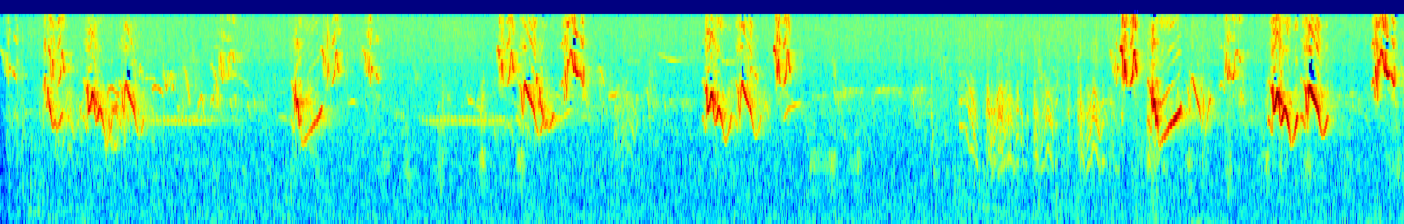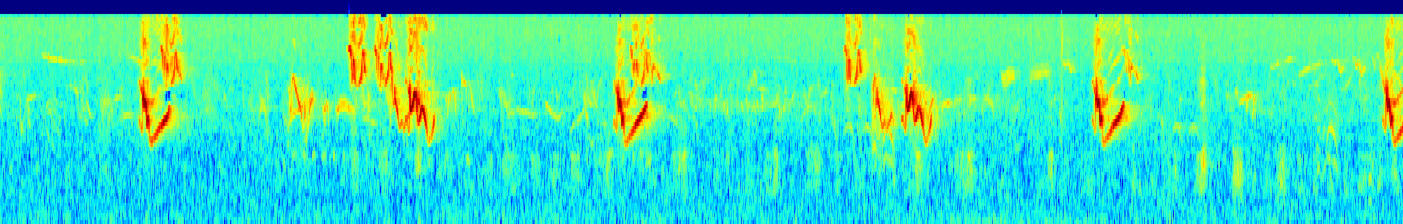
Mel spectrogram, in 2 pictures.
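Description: Birdsong: short phrases of quick sweeping whistled notes, repeated about every two seconds.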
